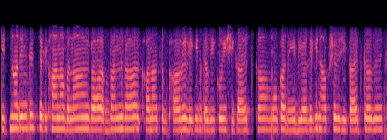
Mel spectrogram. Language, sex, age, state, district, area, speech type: Urdu, female, 18-30, Bihar, Khagaria, urban, conversation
